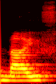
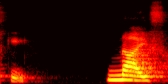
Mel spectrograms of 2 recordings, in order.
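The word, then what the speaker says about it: knife: जैसे कि अगर मैं बात करूं द वर्ड नाइफ की, नाइफ, हम इसको कनाइफ नहीं पढ़ते, हम के को साइलेंट रखते हैं, लिखा जाता है लेकिन हम इसको पढ़ते क्या है? नाइफ।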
